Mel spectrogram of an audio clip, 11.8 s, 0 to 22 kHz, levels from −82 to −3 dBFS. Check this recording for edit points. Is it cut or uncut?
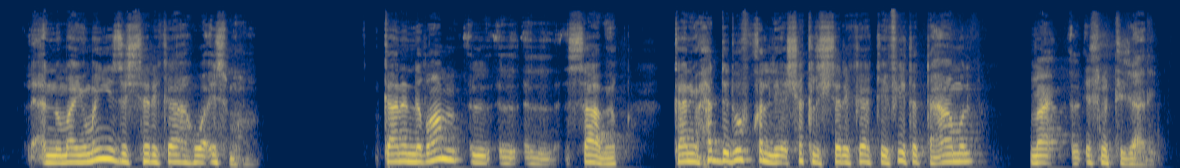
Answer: uncut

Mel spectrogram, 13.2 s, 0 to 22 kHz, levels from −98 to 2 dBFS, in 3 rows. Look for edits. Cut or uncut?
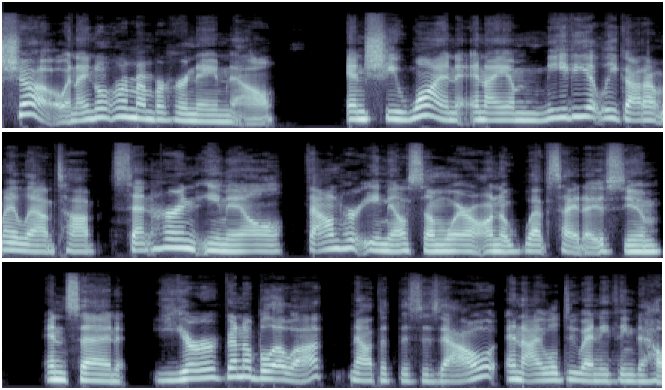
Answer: uncut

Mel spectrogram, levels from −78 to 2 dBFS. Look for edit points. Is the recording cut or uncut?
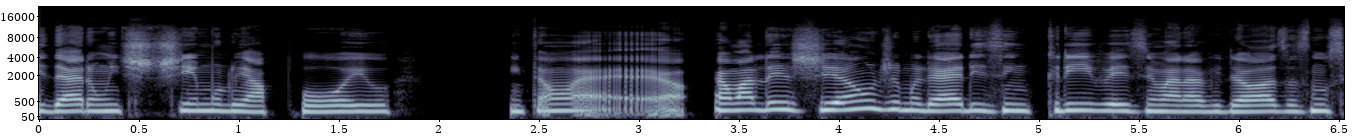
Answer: uncut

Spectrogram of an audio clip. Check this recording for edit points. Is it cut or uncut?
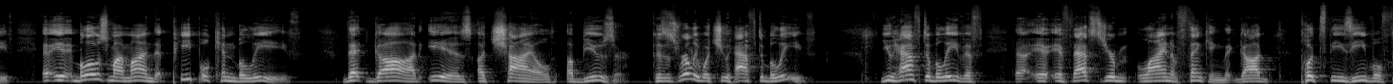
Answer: uncut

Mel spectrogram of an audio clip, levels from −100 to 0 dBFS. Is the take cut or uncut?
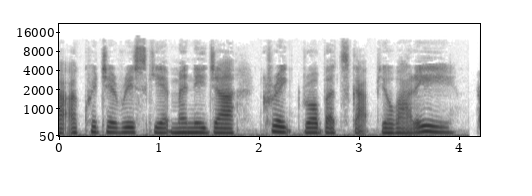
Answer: uncut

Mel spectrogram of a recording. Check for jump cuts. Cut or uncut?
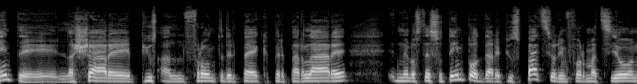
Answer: cut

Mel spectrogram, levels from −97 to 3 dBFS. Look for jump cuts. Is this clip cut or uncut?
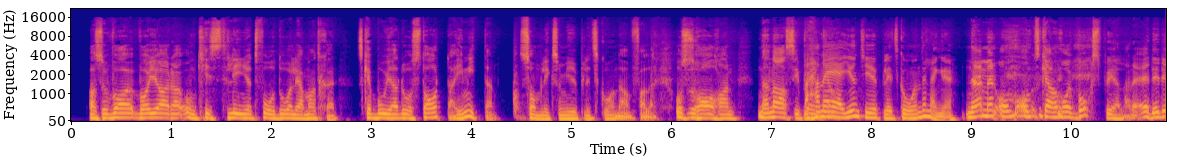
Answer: uncut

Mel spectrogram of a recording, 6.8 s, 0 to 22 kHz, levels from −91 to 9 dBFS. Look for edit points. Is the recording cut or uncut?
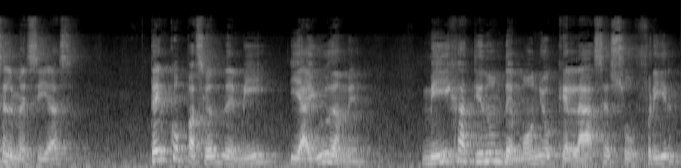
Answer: uncut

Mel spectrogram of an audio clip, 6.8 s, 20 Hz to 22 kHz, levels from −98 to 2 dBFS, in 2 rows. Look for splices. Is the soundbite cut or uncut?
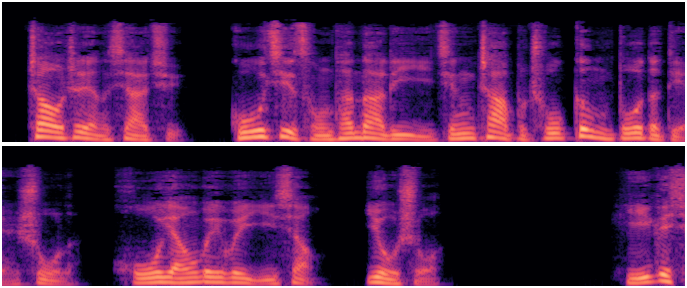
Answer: cut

